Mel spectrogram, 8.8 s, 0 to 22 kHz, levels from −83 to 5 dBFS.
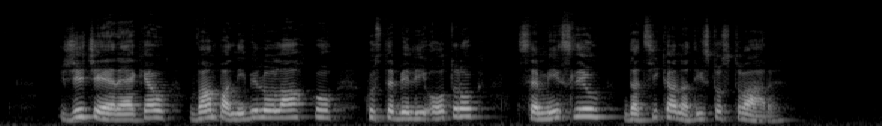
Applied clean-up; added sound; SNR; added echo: none; none; none; none.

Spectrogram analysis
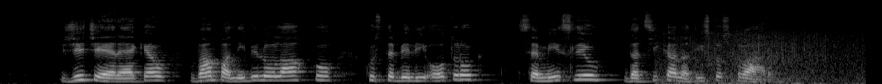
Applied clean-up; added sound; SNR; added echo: none; Waves, surf; 17 dB; none.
